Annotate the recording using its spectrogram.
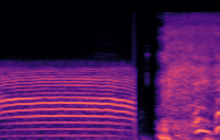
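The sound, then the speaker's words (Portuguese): Two cows moo one after the other: first a long, steady, even-toned moo, then after a brief pause a rougher, breathier call that wavers up and down in pitch. “Pá, são duas vacas a ter uma conversa, um está a ter um dia melhor atenção, do que o outro.”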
